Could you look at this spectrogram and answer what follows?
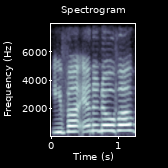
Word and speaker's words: Ananova: Um, so technically it's Eva Anova, but sometimes I talk way too fast and it makes me slip up.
